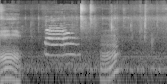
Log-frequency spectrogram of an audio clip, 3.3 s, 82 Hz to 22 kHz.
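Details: Bomi, a cat known for a pretty voice, at a rural island-village shelter for about 40 rescued cats and dogs, gives three clear, tonal meows: a short falling one, a longer steady one, then a rising-falling call, with quiet room noise between.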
